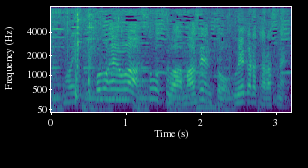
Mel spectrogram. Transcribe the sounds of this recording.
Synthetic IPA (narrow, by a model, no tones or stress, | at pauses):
ko̞no̞ɦẽ̞ɰ̃βaso̞ːsɨβamazẽ̞nt̪o̞ɯ̟e̞kaɾat̪aɾasɨnã̰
